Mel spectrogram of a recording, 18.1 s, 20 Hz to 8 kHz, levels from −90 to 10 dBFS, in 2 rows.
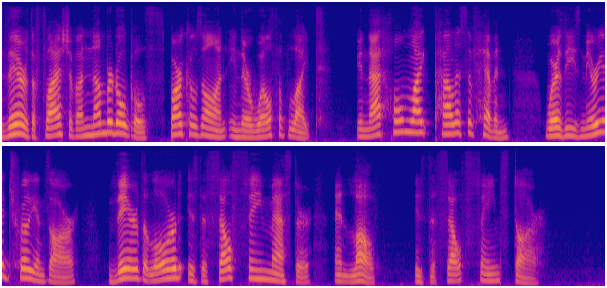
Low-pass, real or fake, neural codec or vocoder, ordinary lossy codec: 7.2 kHz; fake; codec, 16 kHz in and 24 kHz out, 0.9 kbps, LongCat-Audio-Codec, fine tuned four codebook decoder; AAC, 48 kbps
